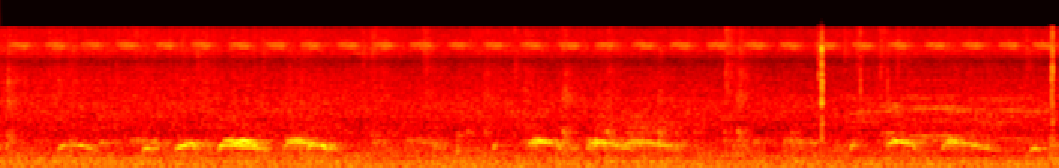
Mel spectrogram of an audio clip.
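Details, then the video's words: Cream Thai zebra dove cooing in short rolling phrases separated by pauses, each a rapid burst of low, bubbling notes, with a steady high-pitched whine and a few clicks behind. "Cu gáy thái bông kem siêu đẹp"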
